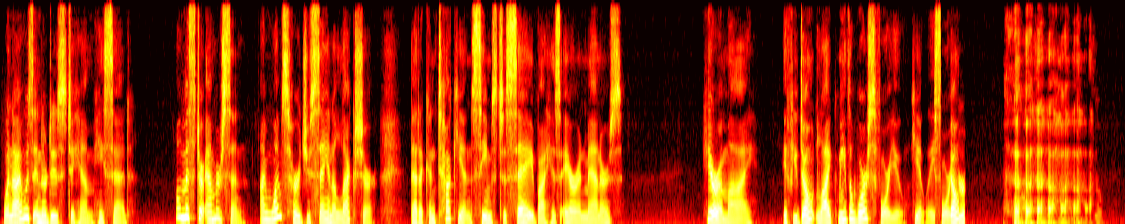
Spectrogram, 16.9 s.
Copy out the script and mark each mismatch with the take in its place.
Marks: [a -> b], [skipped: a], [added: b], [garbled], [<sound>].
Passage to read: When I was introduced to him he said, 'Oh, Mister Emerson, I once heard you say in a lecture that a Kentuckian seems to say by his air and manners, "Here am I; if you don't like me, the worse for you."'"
When I was introduced to him he said, 'Oh, Mister Emerson, I once heard you say in a lecture that a Kentuckian seems to say by his air and manners, "Here am I; if you don't like me, the worse for you."'" [garbled] [laugh]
